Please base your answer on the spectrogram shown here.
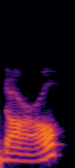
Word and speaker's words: Darrell: Darrell Wyatt, pronounced his name Daryl the last time around because I work with a guy named Daryl and talk to him all day long. But Darrell pronounces his name Darrell, and he says love, kindness, and faith.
